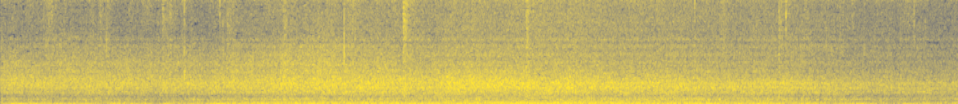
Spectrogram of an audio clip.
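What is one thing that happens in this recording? Palm fronds rustle in the wind.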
